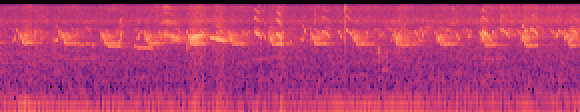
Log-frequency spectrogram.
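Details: Newly hatched chicks fed by the mother hen in her nest utter clear, downslurred high peeps. They repeat roughly three times a second, with one brighter whistled note near the middle and a low rumble below.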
